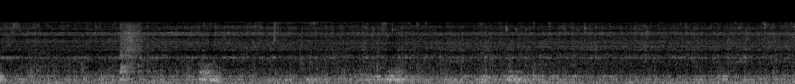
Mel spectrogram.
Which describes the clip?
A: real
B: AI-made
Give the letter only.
B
